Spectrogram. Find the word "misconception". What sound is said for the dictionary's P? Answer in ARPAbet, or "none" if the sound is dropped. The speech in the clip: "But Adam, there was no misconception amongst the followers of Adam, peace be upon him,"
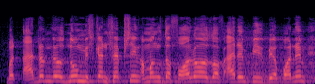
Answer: P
